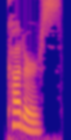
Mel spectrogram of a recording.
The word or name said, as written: cutters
